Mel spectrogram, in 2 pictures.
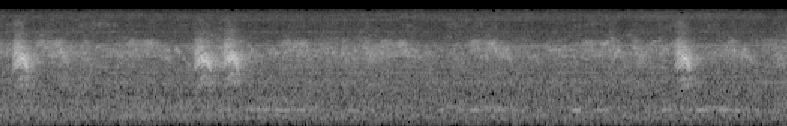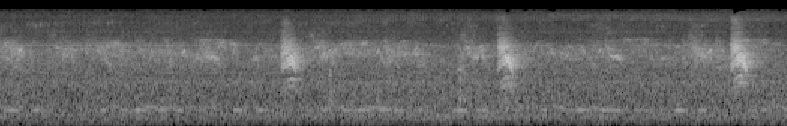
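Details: Calls of a little owl at Bostonia Village, Corfu, Greece: brief, sharp, high notes, one doubled, repeated roughly every one and a half to three seconds, with a low steady hum in the background.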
